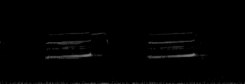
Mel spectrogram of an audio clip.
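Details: Resident eagles at their nest, visibly stressed and calling during a territorial clash with an adult intruder on a March 2014 evening: two clear, drawn, slightly rising whistles, each about half a second long, one second apart.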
